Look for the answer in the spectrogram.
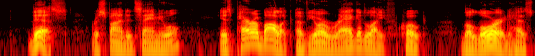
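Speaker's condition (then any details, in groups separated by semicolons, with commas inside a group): No condition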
